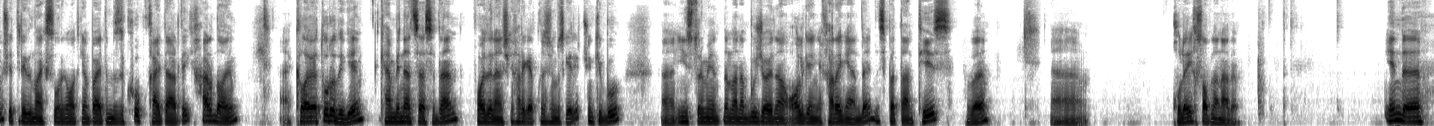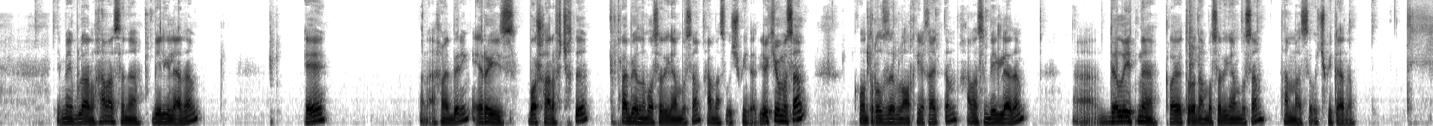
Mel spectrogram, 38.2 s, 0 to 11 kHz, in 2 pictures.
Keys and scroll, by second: 22.0 e, 29.5 ctrl+z, 34.3 Delete.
